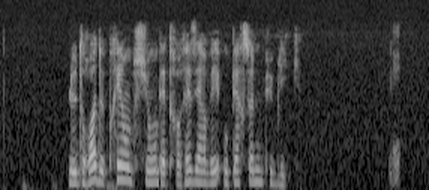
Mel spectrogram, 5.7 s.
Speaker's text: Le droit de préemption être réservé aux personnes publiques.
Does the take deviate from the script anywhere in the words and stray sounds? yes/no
yes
